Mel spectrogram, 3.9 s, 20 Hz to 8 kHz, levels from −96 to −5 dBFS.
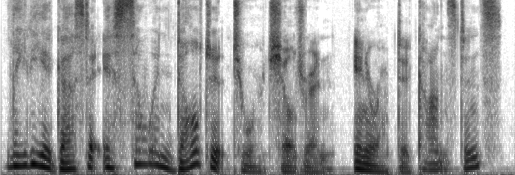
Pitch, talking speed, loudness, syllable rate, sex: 130 Hz, 170 wpm, -18 LUFS, 6.2 syllables/s, female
